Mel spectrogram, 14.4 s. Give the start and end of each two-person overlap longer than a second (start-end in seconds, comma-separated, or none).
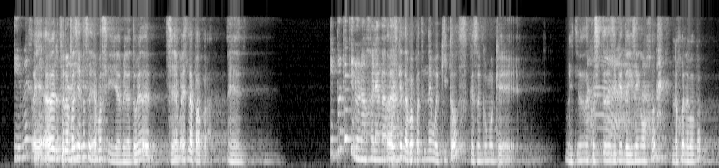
0.6-2.1, 11.7-13.1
